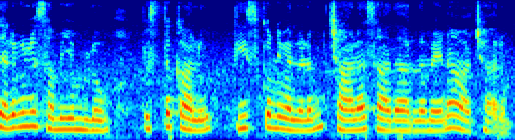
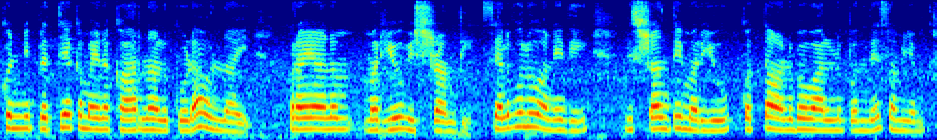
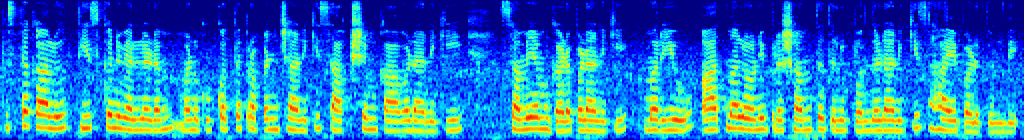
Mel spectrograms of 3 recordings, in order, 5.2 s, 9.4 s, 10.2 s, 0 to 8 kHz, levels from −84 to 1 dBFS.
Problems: none marked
